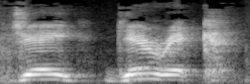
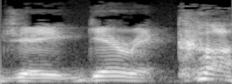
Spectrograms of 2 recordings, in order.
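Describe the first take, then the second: First: The name is said carefully, final K clearly sounded. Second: The name is said quickly, final K barely heard. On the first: "You guys always want the pronunciation on the damn K" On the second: "I just say Garrick really quickly"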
